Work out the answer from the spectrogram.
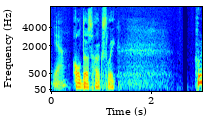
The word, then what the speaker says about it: Aldous: a novel written and published in 1932 by old ducks I'll do so I'm sorry old US Huxley that's a hard that's a hard first name to pronounce yeah Aldous Huxley who names your kid Aldous but the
